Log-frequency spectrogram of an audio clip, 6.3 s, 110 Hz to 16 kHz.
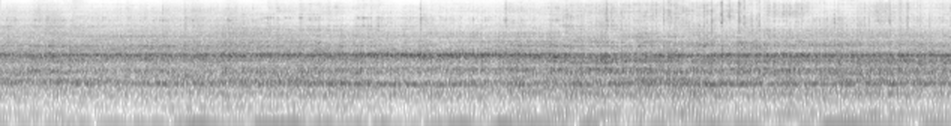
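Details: Dancor 1/6 HP booster water pump motor running: loud rough raspy whir over steady hum, infernal noise from worn bearings; fix by replacing bearings.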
